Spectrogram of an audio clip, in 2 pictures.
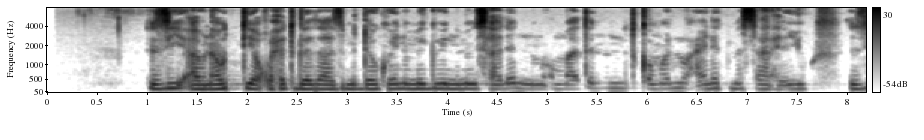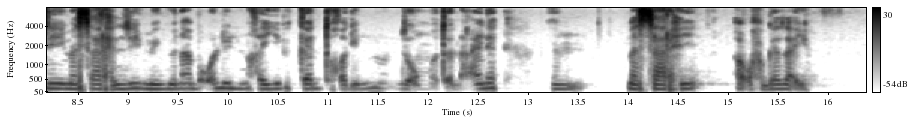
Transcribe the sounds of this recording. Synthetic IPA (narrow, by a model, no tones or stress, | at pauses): ʔɨziʔa̰βnawt̪ʰːia̰χʼʊħut̪ɡɐzazɨmɨd̪ːɐβkʰo̞jnumɨɡbinɨmɨβsalɨnːɨmɨxʼmːat̪ʼɨnɨnːɨt̪ʼɨ̥kʼːɐmɐlːuʕajnɐt̪mɐsːaɾħiɨjːuʔɨzimɐsːaɾħɨzimɨɡ̚bɨnabɨkʼulːinɨnɨxɐjːɪβɨkʰːɐlt̪ʰɐxɐd̪inuzɨχʼʊmːot̪ʼɐlːuʕajnɐt̪̚ | mɐsːaɾħi | ʔa̰χʼuħuɡɐza̰ʔɨ̰jːu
